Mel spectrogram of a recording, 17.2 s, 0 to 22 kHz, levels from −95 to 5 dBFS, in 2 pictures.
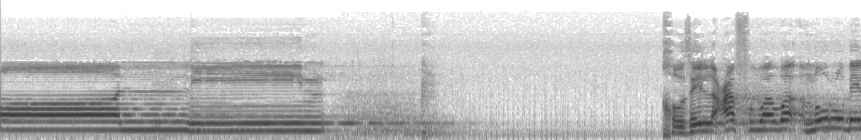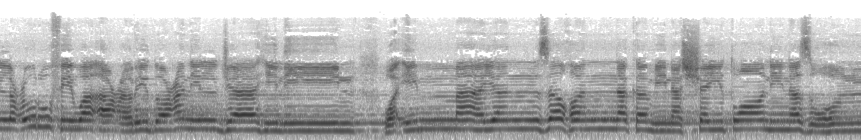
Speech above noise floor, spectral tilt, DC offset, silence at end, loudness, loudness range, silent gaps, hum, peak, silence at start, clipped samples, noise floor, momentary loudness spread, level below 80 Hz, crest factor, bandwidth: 33 dB; -4 dB/octave; under 0.1%; 0 s; -23 LUFS; 10 LU; none; none; -4 dBFS; 0 s; under 0.1%; -56 dBFS; 9 LU; -62 dBFS; 20 dB; 15 kHz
